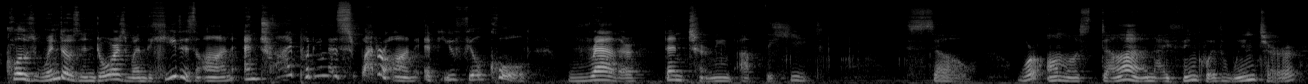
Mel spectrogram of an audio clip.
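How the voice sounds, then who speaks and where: A woman reading a picture book aloud to children as a teacher, expressively and patiently, pausing to explain and ask questions. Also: on the low side, very animated, vocal fry, fairly bright tone. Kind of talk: animated read-aloud with simple explanatory asides.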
